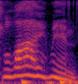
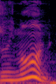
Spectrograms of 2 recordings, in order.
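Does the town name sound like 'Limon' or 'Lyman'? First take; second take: Lyman; Limon. First: The name is said like 'Lyman'. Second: The name is read as it is spelled. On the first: This is how the locals say the name. The speaker calls it right. "no, it's Lyman" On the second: A newcomer reads the name off the sign. The speaker calls it wrong. "I literally pronounced limon"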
